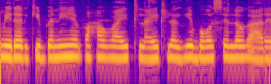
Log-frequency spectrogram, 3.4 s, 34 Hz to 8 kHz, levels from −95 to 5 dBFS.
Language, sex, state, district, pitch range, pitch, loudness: Hindi, female, Haryana, Rohtak, 190-200 Hz, 195 Hz, -15 LUFS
